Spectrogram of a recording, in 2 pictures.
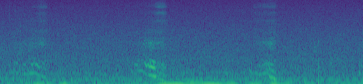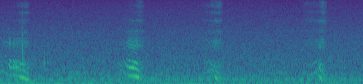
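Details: Sleeping rabbit, eyes still open, snores in a small room. Brief downward-sweeping nasal puffs repeat at irregular intervals of one to one and a half seconds, backed by a constant low electrical hum.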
